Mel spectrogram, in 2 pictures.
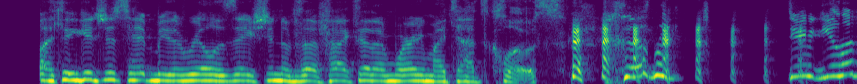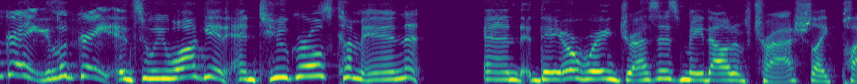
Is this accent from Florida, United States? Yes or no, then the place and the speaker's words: no; Atlanta, Georgia, United States; a lot of Air Force people, past people in Chad's life and in my life and people that I grew up with in Atlanta.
